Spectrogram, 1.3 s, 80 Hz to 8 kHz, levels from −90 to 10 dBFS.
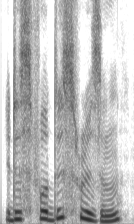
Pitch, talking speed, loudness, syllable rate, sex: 245 Hz, 220 wpm, -16 LUFS, 5.1 syllables/s, female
